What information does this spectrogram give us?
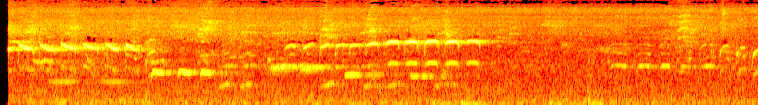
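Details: Lesser bird-of-paradise, known locally as Cendrawasih, in Papua: rapid runs of hooked, ringing notes, several voices at different pitches overlapping for about seven seconds, then quieter scattered notes over a steady background hiss.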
